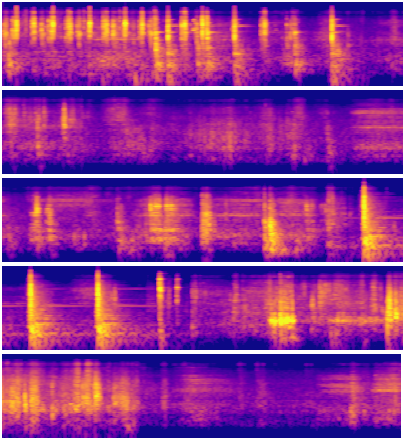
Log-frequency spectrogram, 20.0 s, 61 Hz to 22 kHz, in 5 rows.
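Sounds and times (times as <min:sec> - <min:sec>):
tool clanks and scraping: 0:00.0 - 0:04.8, 0:09.2 - 0:09.9, 0:10.7 - 0:14.0
hammer striking metal: 0:01.4 - 0:03.6, 0:11.6 - 0:13.9.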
